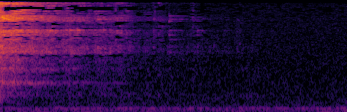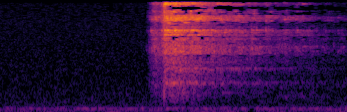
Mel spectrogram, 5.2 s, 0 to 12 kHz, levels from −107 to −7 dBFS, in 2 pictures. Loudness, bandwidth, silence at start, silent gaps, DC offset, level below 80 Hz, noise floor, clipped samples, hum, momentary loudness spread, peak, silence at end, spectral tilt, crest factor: -31 LUFS; 11.5 kHz; 0 s; none; under 0.1%; under -90 dBFS; -80 dBFS; under 0.1%; none; 25 LU; -14 dBFS; 0.45 s; 5.5 dB/octave; 26 dB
